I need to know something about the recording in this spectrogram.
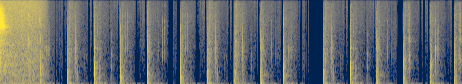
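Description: Blocks are set down with soft, dull thuds in a quick, even rhythm.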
